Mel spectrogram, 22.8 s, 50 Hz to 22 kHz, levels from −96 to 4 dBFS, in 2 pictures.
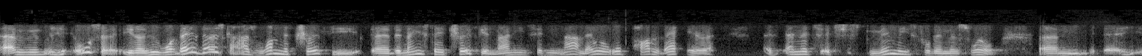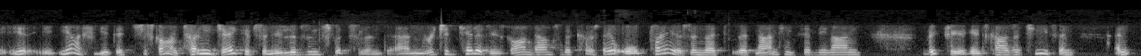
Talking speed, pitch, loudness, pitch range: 195 wpm, 185 Hz, -22 LUFS, 155-240 Hz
